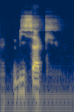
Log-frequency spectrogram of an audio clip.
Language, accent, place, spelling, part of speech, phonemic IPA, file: French, France, Lyon, bissac, noun, /bi.sak/, LL-Q150 (fra)-bissac.wav
- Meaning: scrip, shoulder bag, satchel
